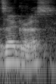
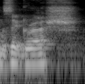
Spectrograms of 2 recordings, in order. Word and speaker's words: zegres: So you pronounce it Zegrass. Like it was funny. Mark yesterday in yesterday's feature was saying Zegrash, which I don't know where he got the sh sound, but I kind of liked it.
